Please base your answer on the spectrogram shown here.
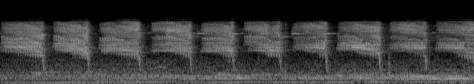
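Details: Harsh rasping bursts from two common starlings, fighting or mating, repeat evenly about twice a second, each a broad scratchy squawk, recorded in April 2011.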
